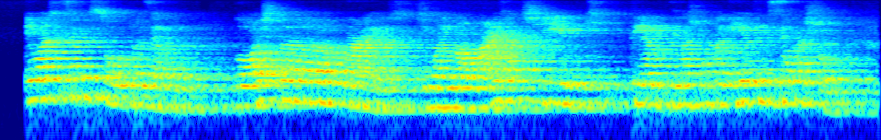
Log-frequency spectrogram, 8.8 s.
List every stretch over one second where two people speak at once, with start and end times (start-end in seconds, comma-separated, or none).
none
